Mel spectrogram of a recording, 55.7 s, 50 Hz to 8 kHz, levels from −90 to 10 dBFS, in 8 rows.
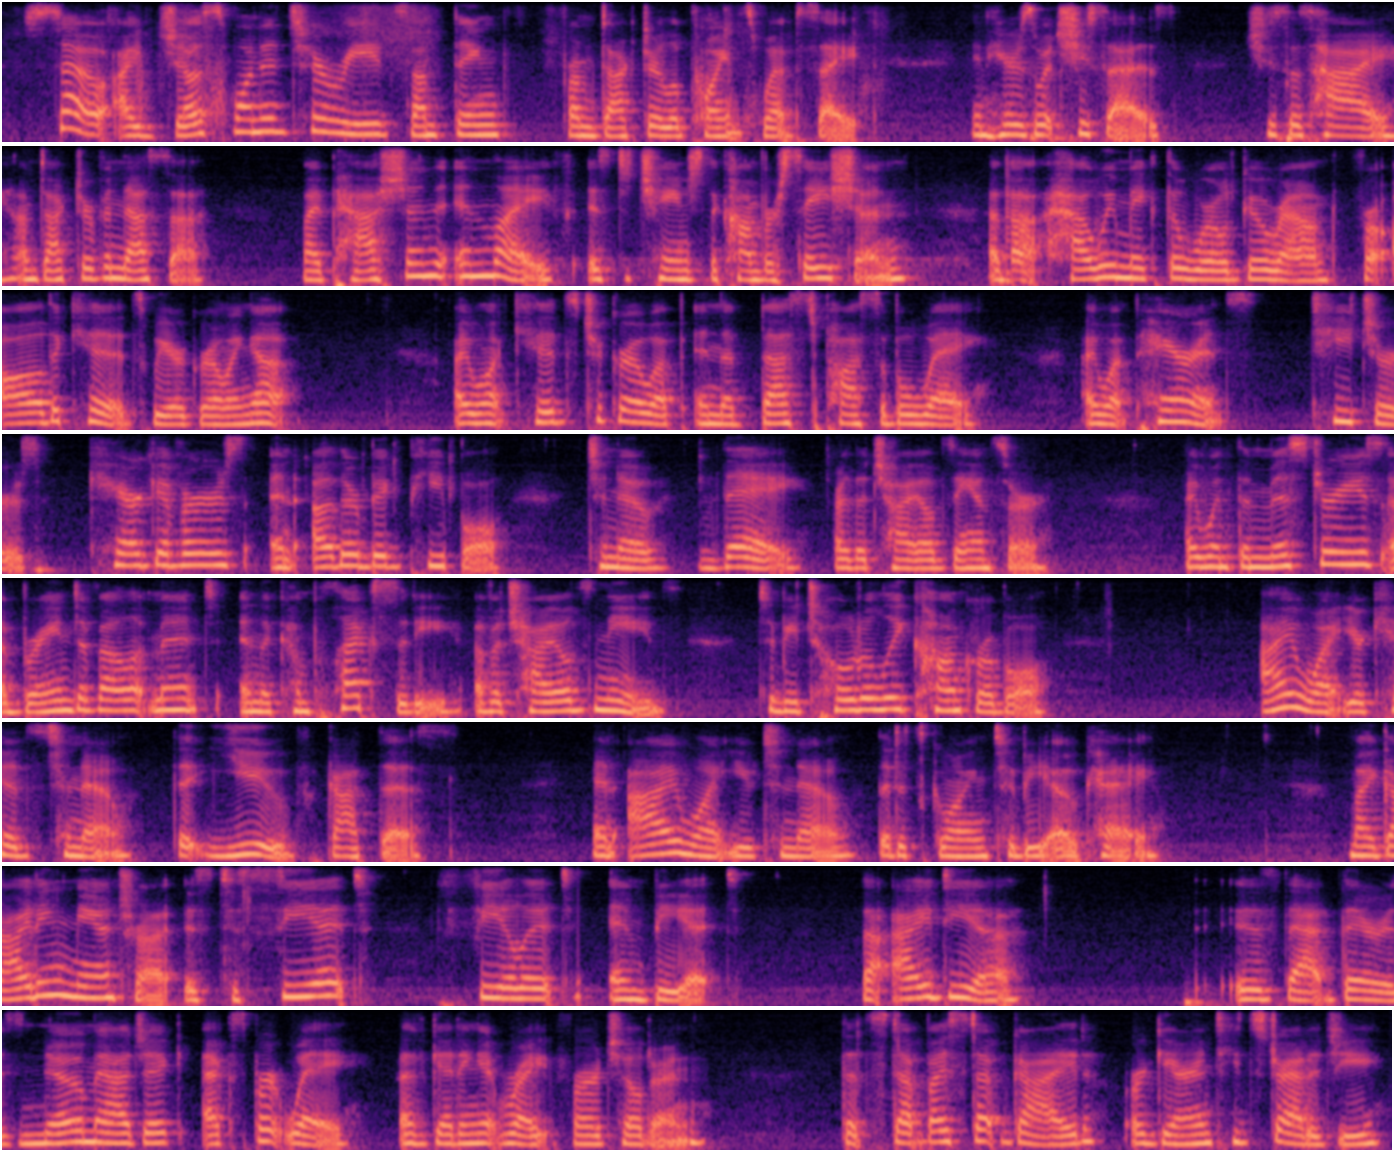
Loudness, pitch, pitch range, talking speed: -11 LUFS, 200 Hz, 190-225 Hz, 165 wpm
